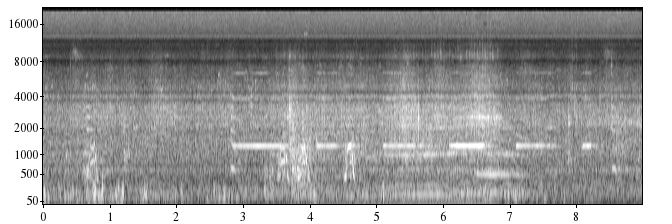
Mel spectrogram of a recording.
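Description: Trash truck reversing at a distance, its backup alarm sounding a series of regular steady beeps over engine rumble and brake hiss, fairly faint outdoors.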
